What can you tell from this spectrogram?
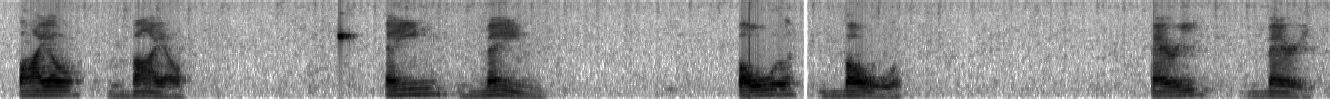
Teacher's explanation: This is a voiced sound. So for all of those words, you should be able to feel the vibration in your throat.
